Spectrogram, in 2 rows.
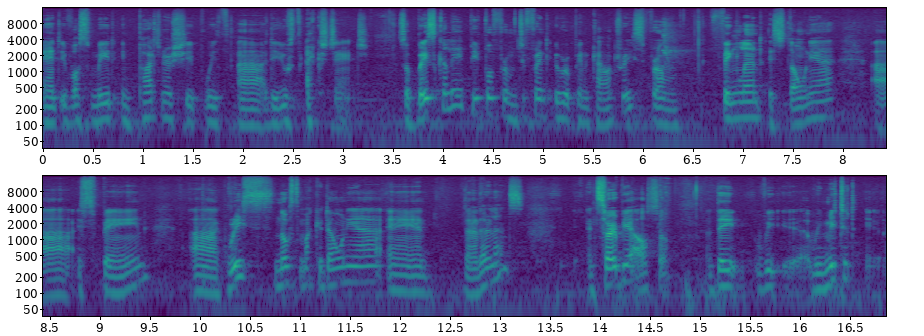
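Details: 20-year-old Brazilian man speaking English, whose stuttering is mostly prolonged sounds and blocks with silent moments; stuttering.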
